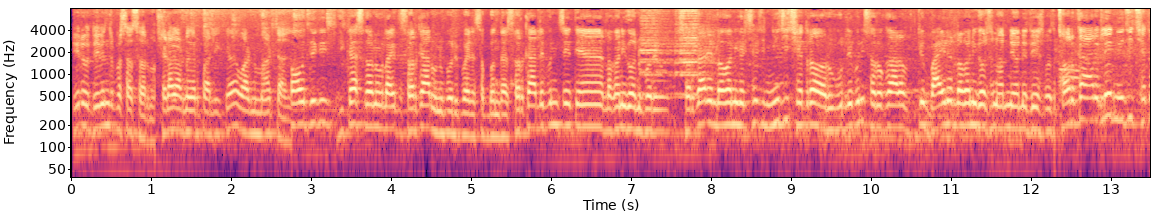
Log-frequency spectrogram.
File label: voxpop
